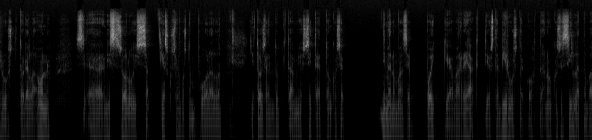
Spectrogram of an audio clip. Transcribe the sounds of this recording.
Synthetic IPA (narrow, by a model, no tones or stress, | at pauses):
rust̪ɑ̥t̪odelːɑ̰ʔonsniːsːæ̥soluisːɑkesku̥shḛrmust̪ompuolelːɑjɑt̪oiselːɑnet̪ut̪ki̥t̪ɑːmmyøssit̪æet̪ːoŋkose | nimenomɑːnse | poikːeɑʋɑreɑkt̪io̰si̥t̪æʋirust̪ɑko̰ht̪ɑ̰ːno̰ŋkosesilːæt̪ɑʋɑ̰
